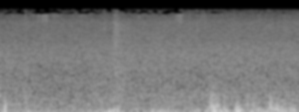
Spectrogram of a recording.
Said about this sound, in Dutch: Hoor je het gesuis van de bomen? Het staan die hele hoge bomen. En die vangen veel wind. En het ruist net als de zee. En het grappige is, ik voel hier nauwelijks wind, maar die bomen die vangen het op. En die hoor ik.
